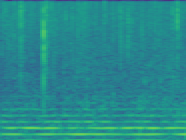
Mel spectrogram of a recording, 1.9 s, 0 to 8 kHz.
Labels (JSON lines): {"label": "biophony, midshipman", "recorder": "SoundTrap 500"}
